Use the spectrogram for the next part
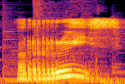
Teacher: в кінці слова Ми вимовляємо М'який приголосний сь літерам ь жодного звука не дає вона пом'якшує попередній приголосний пропоную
